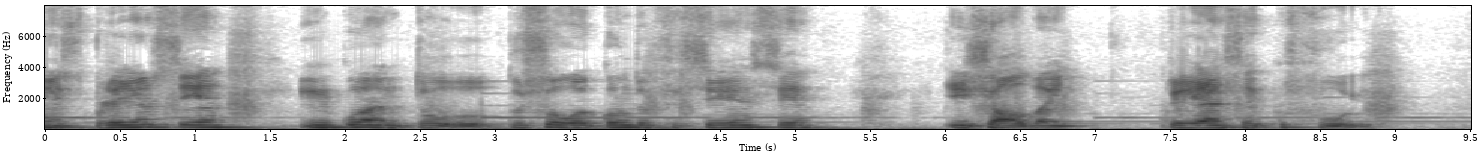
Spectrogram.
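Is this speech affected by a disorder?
Yes: cerebral palsy.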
